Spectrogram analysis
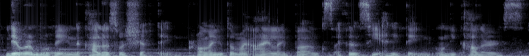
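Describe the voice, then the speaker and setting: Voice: medium pitch, fairly even intonation, fairly quick, noisy background. A game streamer reading a story aloud. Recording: music behind the voice.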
